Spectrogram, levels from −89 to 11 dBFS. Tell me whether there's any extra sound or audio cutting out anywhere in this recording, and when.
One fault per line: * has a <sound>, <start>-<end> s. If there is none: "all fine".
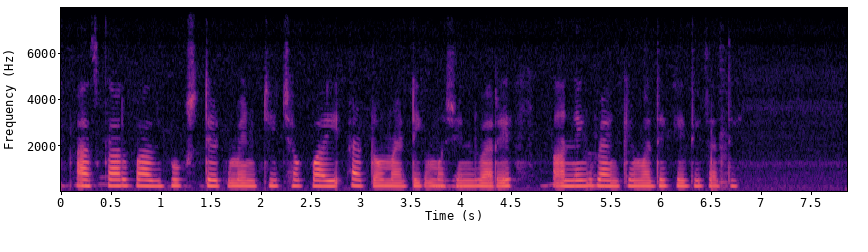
all fine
